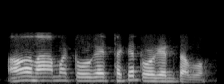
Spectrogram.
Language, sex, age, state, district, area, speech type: Assamese, male, 30-45, Assam, Biswanath, rural, conversation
